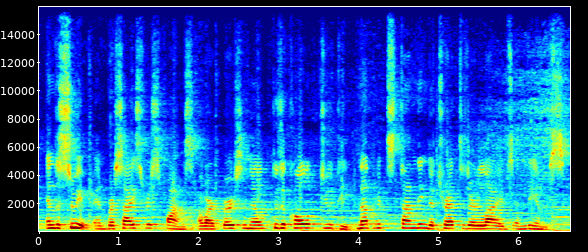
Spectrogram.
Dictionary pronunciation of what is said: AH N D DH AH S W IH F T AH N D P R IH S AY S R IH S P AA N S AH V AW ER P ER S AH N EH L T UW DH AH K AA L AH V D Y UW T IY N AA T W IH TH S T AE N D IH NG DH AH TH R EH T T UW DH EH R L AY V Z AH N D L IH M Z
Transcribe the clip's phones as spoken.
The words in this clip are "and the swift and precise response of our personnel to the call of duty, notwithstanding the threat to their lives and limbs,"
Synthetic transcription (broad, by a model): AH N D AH S W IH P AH N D P R IH S AY S R IH S P AA N S AH V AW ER P ER S AH N EH L T UW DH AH K AA L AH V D Y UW T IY N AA T W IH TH S T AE N D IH NG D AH T R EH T T UW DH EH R L AY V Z AH N D L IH M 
